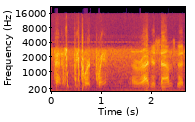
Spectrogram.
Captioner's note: radio transmission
